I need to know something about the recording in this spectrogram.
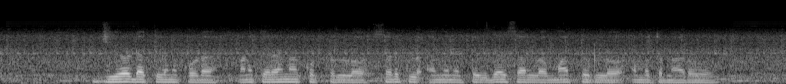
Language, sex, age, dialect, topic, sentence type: Telugu, male, 25-30, Central/Coastal, agriculture, statement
